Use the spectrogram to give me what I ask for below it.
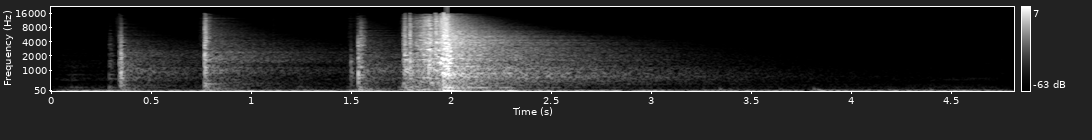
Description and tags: Prison Locks and Doors 24 Viewing shutter turn and slide
From a set of sounds I recorded at the abandoned derelict Shoreditch Police Station in London.
Recorded with a Zoom H1
Recorded in Summer 2011 by Robert Thomas
London, Police, Prison, Shoreditch, Station, doors, latch, lock, locks, scrape, squeal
